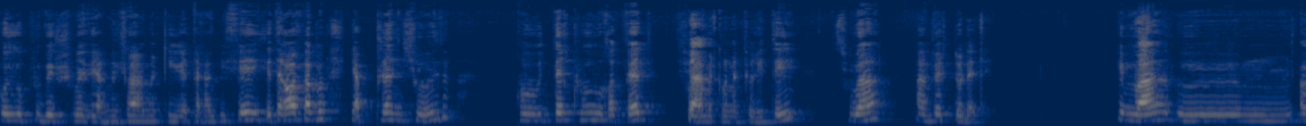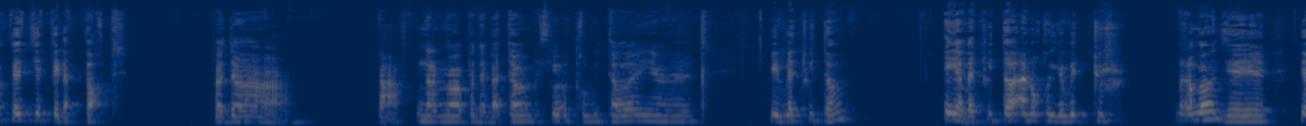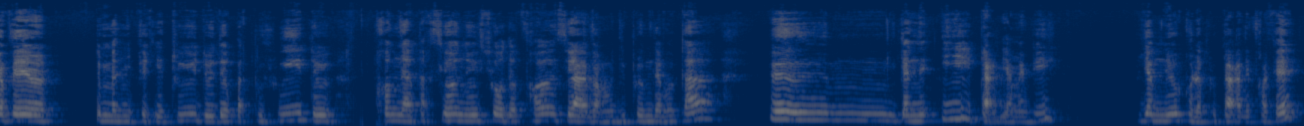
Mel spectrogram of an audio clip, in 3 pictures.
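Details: Deaf speech in French from an adult woman born profoundly deaf who had thousands of hours of speech therapy from childhood and lip-reads; real speech.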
